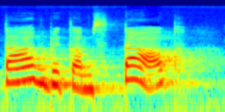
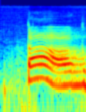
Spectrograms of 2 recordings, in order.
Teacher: if the coda is voiced, it has to change into a voiceless sound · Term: devoicing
